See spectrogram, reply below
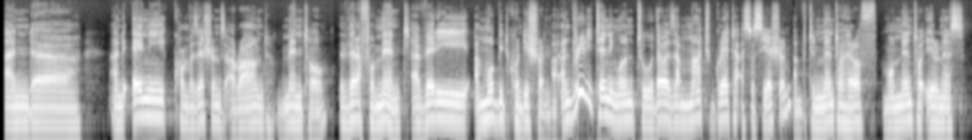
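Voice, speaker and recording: A man from Uganda, a bishop speaking as a podcast guest in a reflective, deliberate way, often pausing to search for words. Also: low-pitched, darkish tone. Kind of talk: reflective conversation.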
